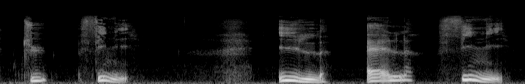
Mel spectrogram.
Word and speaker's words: finit: Il, elle finit. So it, final t not pronounced.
